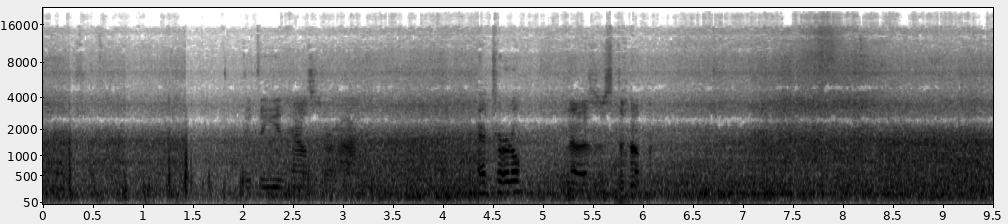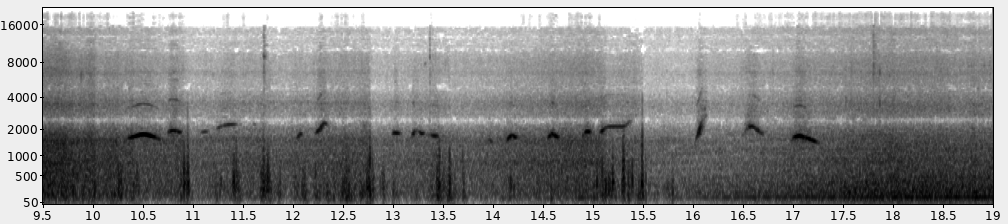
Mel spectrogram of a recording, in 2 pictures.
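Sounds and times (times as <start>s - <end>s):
wind on microphone: 0.0s - 2.1s, 6.8s - 17.2s
low engine hum: 0.0s - 19.0s
vehicle running noise: 0.0s - 19.0s
short whistled chirps: 10.4s - 12.4s, 13.0s - 15.4s, 16.0s - 17.3s.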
